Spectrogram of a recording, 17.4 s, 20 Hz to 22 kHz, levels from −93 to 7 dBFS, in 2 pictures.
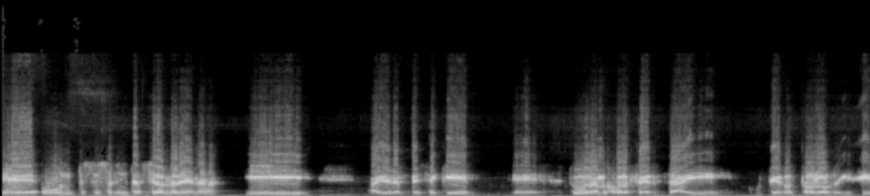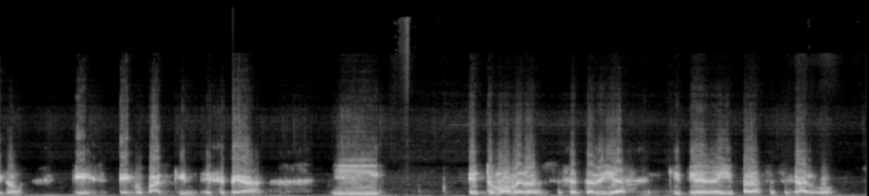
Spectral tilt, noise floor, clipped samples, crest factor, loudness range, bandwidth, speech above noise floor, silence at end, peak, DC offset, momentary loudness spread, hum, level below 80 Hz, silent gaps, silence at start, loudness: -3.5 dB/octave; -46 dBFS; under 0.1%; 18 dB; 3 LU; 12.5 kHz; 30 dB; 0.15 s; 0 dBFS; under 0.1%; 12 LU; none; -42 dBFS; none; 0 s; -15 LUFS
